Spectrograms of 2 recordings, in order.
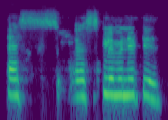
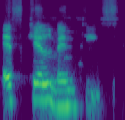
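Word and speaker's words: Aschelminthes: बिल्कुल सही कहा आपने नॉनी, जो आपने शायद प्रोनाउंसिएशन थोड़ा सा आपसे गड़बड़ हो रहा था, दैट इज एस्केलमेंथीस।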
